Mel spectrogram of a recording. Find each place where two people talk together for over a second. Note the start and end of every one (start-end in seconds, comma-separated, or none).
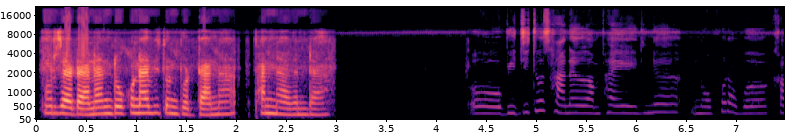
none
